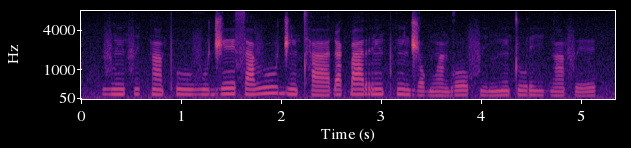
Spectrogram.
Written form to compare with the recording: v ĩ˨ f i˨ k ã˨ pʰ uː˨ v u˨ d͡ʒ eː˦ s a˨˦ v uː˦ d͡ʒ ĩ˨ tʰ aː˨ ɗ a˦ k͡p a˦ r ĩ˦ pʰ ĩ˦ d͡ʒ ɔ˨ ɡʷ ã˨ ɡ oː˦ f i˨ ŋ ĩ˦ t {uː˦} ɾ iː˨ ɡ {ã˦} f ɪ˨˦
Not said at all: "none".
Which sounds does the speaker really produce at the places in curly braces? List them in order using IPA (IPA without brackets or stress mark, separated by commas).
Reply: u˦, ã˨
